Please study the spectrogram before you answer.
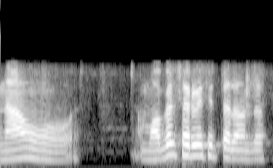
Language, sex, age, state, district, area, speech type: Kannada, male, 18-30, Karnataka, Uttara Kannada, rural, conversation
